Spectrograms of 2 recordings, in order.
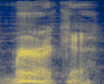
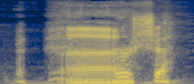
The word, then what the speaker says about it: Murcia: Last month, police in Murcia, I believe is how you say it. Although here we would pronounce that Murica. – Murica. – Murica. – Murcia.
